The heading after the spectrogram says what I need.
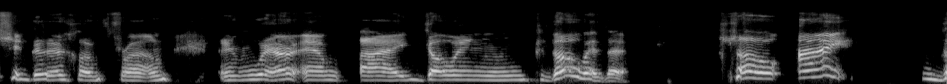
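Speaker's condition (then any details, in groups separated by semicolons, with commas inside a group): Cerebral palsy; speaks better than types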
